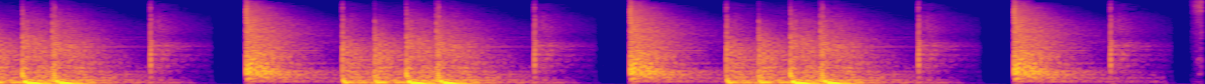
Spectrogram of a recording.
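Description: Music: a drum intro of short phrases of heavy bass-drum and cymbal hits, each phrase dying away into a brief silence, about every two seconds.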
